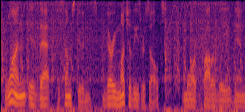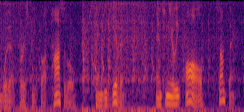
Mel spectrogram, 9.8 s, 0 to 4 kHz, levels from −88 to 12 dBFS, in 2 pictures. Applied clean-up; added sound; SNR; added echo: none; Car; 10 dB; none.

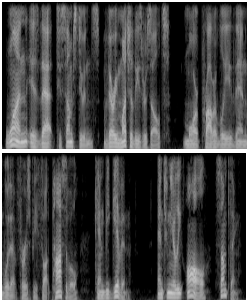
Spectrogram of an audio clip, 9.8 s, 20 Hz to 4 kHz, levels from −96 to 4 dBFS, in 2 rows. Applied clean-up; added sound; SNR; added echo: none; none; none; none.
